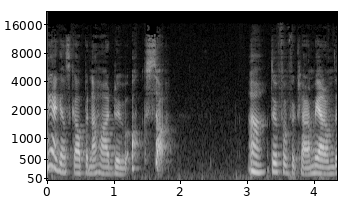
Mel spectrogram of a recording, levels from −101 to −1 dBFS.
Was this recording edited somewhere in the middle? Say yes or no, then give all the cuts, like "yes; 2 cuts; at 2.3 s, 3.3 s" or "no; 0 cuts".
no; 0 cuts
